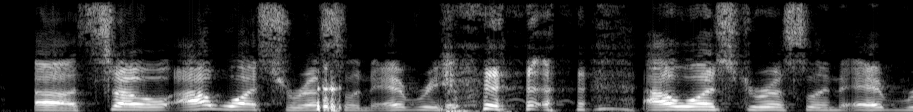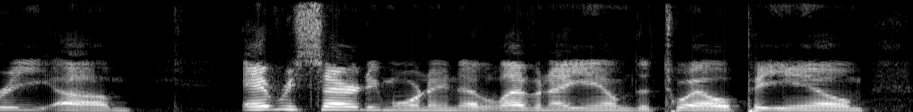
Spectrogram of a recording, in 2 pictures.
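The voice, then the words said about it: Memphis-area American accent. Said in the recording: “I grew up in the Memphis area. As you can probably tell by my accent, I'm not from New York.”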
